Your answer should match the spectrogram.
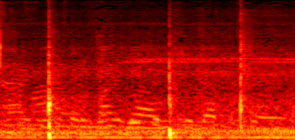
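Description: Volleyball being struck by players' hands: sharp slaps, the loudest about half a second in and another a second later, with a lighter one near the end. Voices chatter in the background.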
